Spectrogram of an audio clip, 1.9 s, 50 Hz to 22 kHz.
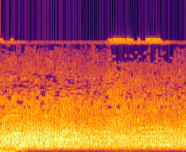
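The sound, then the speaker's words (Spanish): A steady wash of clapping hands fills the whole stretch, dense and even in loudness, with a brief bit of voice at the very start; applause for a third-place score of 201,040 points in an arcade game ranking. “Muy buena puntuación, sí señor. Un aplauso.”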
